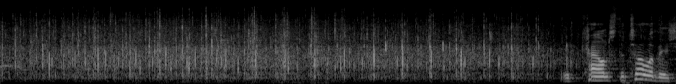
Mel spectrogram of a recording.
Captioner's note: applause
